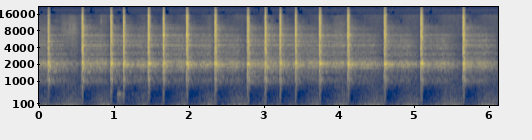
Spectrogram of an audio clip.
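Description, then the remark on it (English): Rapid, sharp clucking notes from a turkey call imitating a hen turkey's cutting call, fired off in an uneven staccato burst of about fifteen loud cuts with brief pauses, no talking. “cutting to me is when a hen's doing that. I mean, in the woods, that's a turkey hunter's bread and butter call.”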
